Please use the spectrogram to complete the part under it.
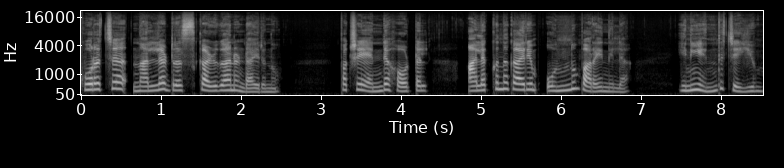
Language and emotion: Malayalam, sad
